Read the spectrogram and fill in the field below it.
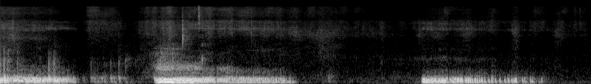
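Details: Indoor pet dog, unhappy when its massage stops and with a camera too close, gives three deep, rough rumbling growls of one to one and a half seconds each, separated by short quiet gaps.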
